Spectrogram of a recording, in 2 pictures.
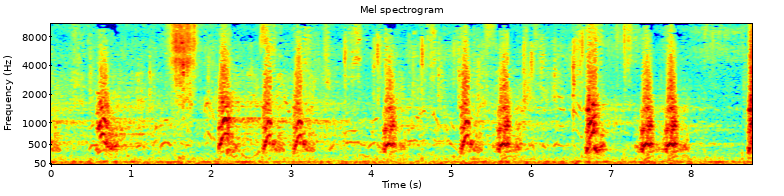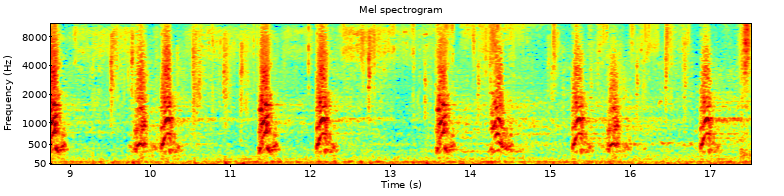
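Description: Dogs in the video game Metro Exodus bark and yelp repeatedly in sharp, irregular bursts, fairly close and loud, with some whimpering cries over a low steady background hum.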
